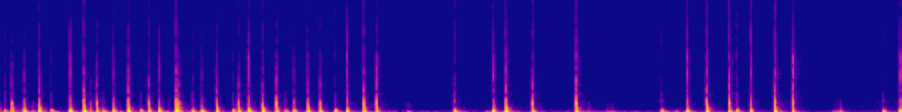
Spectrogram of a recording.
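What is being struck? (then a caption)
Plastic food container. Long nails tap rapidly on the top of a hollow, frosted translucent plastic lunch box lying upside down. The clicks are short and dry with a low thud, coming in a dense burst, then a brief pause, then sparser clusters.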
